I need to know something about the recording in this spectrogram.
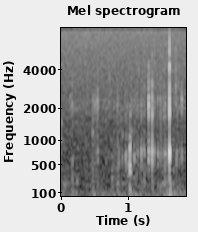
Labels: {"label": "biophony, knock croak", "recorder": "SoundTrap 300"}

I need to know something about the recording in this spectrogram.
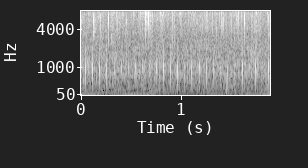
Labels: {"label": "biophony, rattle", "recorder": "SoundTrap 500"}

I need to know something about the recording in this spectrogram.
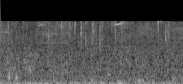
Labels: {"label": "biophony, dolphin", "recorder": "SoundTrap 500"}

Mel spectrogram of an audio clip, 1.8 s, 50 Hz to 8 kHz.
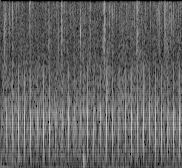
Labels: {"label": "biophony, rattle", "recorder": "SoundTrap 500"}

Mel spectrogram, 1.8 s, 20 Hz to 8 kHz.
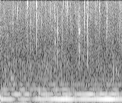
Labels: {"label": "biophony, midshipman", "recorder": "SoundTrap 500"}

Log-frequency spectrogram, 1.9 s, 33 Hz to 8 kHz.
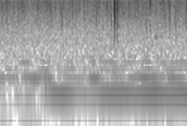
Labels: {"label": "biophony, midshipman", "recorder": "SoundTrap 500"}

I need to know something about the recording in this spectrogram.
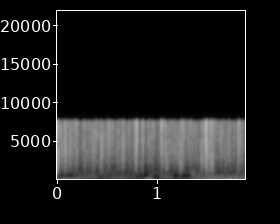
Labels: {"label": "biophony", "recorder": "SoundTrap 300"}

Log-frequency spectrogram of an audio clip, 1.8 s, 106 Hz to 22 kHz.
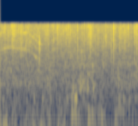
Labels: {"label": "biophony, rattle response", "recorder": "SoundTrap 500"}
{"label": "biophony, dolphin", "recorder": "SoundTrap 500"}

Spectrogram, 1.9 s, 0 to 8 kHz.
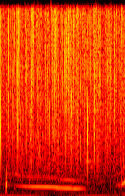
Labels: {"label": "biophony", "recorder": "SoundTrap 300"}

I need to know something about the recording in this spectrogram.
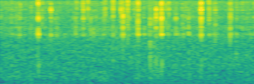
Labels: {"label": "ambient", "recorder": "HydroMoth"}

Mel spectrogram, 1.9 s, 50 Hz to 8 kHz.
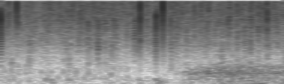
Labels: {"label": "biophony", "recorder": "SoundTrap 300"}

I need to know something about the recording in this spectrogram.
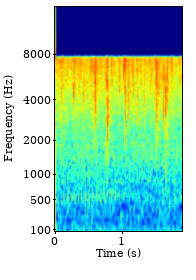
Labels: {"label": "biophony, pulse", "recorder": "SoundTrap 500"}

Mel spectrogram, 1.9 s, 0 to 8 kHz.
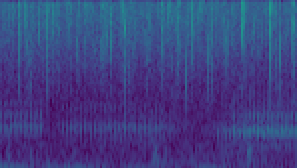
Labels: {"label": "biophony, croak", "recorder": "SoundTrap 500"}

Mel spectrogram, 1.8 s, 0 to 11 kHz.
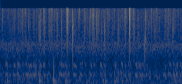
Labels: {"label": "anthrophony, mechanical", "recorder": "SoundTrap 300"}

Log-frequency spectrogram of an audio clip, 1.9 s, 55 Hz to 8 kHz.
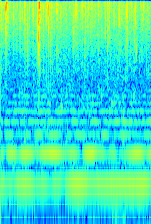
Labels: {"label": "biophony, midshipman", "recorder": "SoundTrap 500"}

